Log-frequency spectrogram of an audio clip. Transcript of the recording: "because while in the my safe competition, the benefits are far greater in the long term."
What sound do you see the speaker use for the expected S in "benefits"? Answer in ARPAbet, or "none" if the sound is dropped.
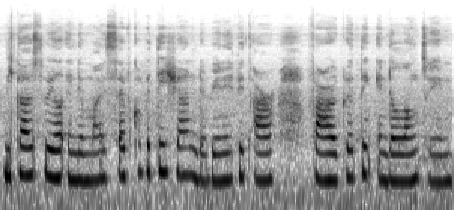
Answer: none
